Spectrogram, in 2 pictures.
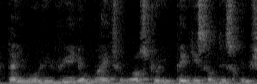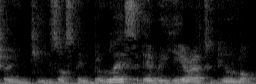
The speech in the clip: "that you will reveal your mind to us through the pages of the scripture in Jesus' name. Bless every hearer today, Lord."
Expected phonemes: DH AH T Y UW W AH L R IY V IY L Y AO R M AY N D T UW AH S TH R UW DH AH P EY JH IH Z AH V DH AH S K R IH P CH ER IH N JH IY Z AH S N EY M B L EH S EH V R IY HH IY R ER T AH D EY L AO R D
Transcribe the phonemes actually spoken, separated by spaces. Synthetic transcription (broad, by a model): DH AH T Y UW W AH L R IY V IY L Y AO M AY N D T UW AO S T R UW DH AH P EY JH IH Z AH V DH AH S K R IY P CH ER IH N JH IY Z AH S N EY M B L EH S EH V R IY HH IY R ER T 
